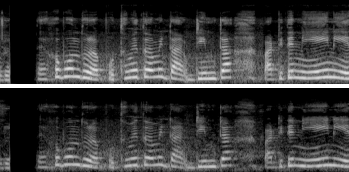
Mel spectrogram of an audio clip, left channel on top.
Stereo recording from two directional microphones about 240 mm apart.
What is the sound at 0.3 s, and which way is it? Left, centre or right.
Speech, centre.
